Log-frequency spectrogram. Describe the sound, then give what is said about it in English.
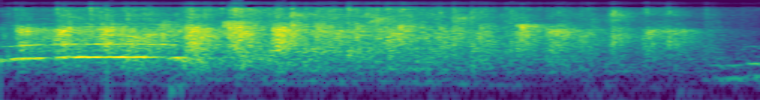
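An audience at a campus ministry gathering applauds to welcome a speaker to the front. The clapping is dense and steady and eases off gradually near the end. “But if y'all give Jonathan a hand as he's coming up, and welcome him.”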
